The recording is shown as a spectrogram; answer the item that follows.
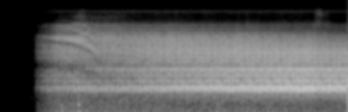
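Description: Electronic intro sound effect: a hissing swell with a steady tone in it starts about half a second in and grows steadily louder, with a brief falling sweep near its start.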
